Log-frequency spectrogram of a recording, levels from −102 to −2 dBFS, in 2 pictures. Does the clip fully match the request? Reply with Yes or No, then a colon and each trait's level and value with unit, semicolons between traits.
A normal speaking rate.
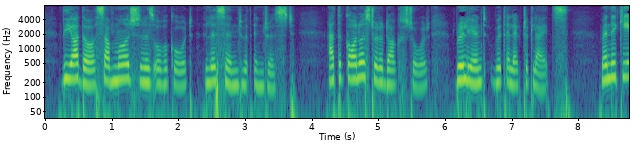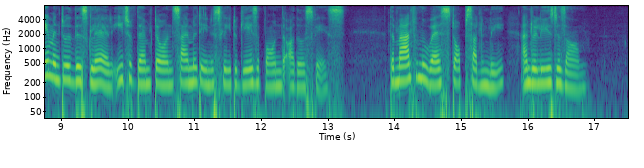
Yes: average, 165 wpm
